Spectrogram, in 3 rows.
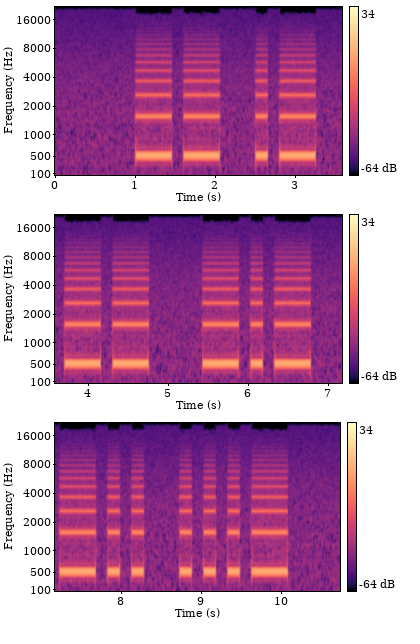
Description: Morse code (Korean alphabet), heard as electronic beeps, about 8 wpm, 520 Hz. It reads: 몸을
